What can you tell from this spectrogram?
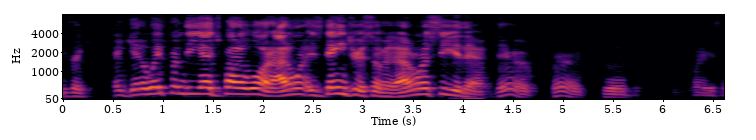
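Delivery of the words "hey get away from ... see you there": loud, high-pitched shouting. Retelling how a father character yells at the younger kids: imitating someone yelling. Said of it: "he's yelling at the other, uh, the younger kids too".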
